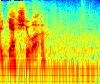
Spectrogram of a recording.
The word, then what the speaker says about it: Yeshua: think all everyone's crazy the name as he would have pronounced it was hhua or Yeshua no thank you which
